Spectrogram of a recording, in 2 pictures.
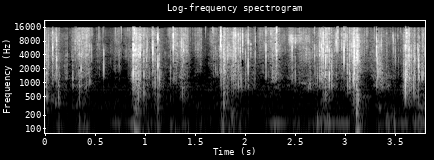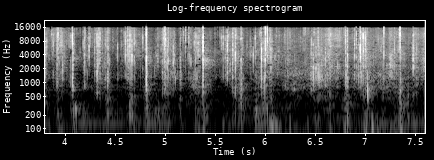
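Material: Latex rubber.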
